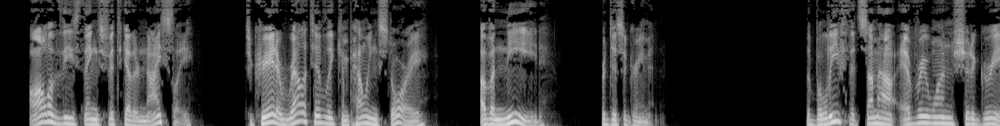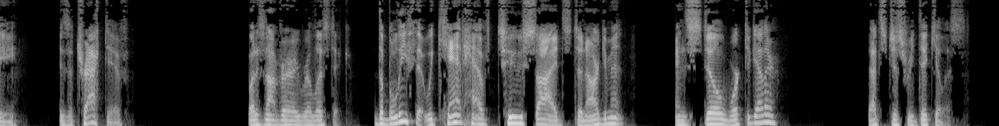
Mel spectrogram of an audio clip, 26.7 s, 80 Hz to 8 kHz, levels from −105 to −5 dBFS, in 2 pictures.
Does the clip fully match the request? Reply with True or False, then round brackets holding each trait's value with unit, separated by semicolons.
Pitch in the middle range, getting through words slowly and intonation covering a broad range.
False (115 Hz; 115 wpm; 5.7 semitones)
